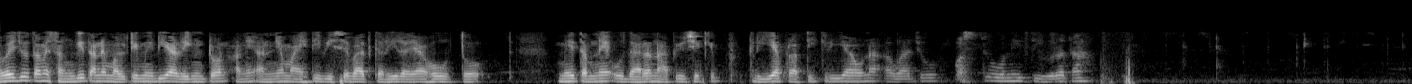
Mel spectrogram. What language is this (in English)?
Gujarati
